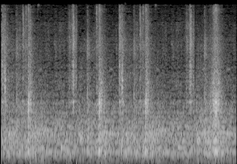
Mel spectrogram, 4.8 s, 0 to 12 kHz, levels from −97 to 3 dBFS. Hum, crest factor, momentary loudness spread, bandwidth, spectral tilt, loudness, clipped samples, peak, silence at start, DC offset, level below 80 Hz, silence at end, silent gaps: none; 20 dB; 10 LU; 11.5 kHz; -3.5 dB/octave; -25 LUFS; under 0.1%; -4 dBFS; 0 s; under 0.1%; -54 dBFS; 0.05 s; none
